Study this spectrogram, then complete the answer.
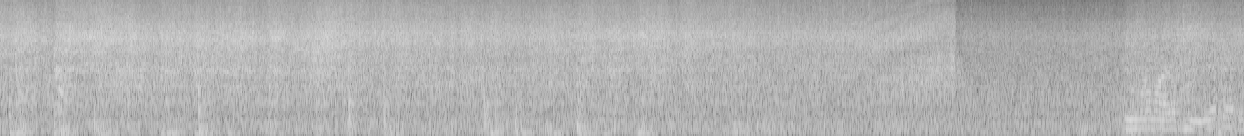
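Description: Minced keema frying in a karhai with lemon juice, a loud dense sizzling hiss that runs close and steady, briefly easing toward the end before a faint voice breaks in.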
